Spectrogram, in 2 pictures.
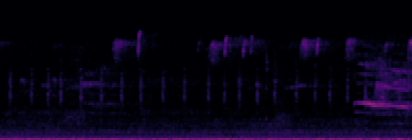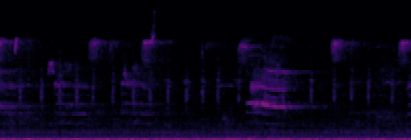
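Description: Birds calling: quick high chips throughout and two louder calls that fall in pitch, about three and a half and six and a half seconds in. A steady low rumble runs underneath.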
